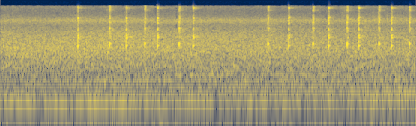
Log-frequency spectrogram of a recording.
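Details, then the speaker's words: Yamaha Mio Soul that starts on the centre stand but often only clicks on the side stand: battery terminals checked tight and held firmly, yet sharp dry clicks in bursts with no cranking. Owner suspects a poor battery-to-engine ground cable. "Masih bercetik-cetik ya. Oke, saya pernah pengalaman. Ini biasanya masa aki ke mesin kurang teman-teman."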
